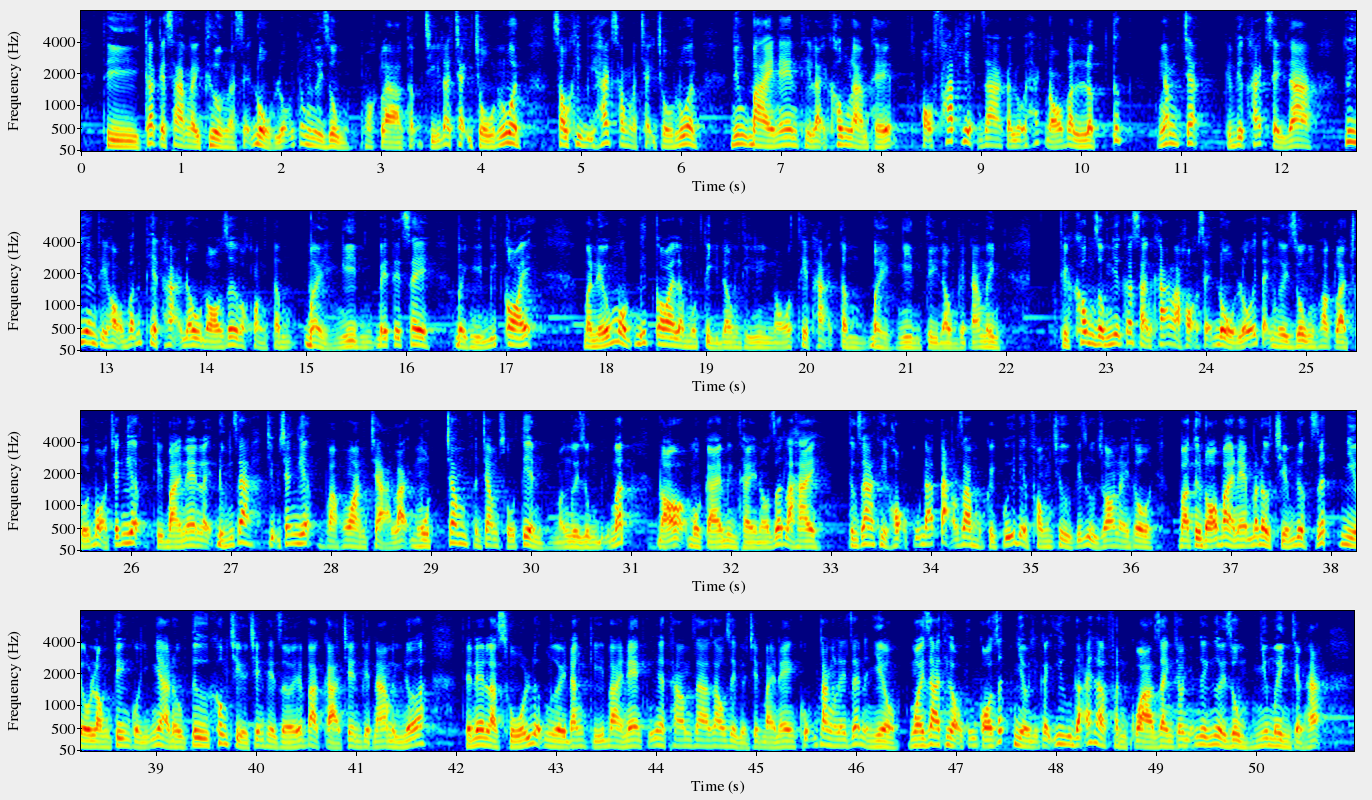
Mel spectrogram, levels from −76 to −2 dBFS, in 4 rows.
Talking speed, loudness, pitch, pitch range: 290 wpm, -21 LUFS, 135 Hz, 120-170 Hz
